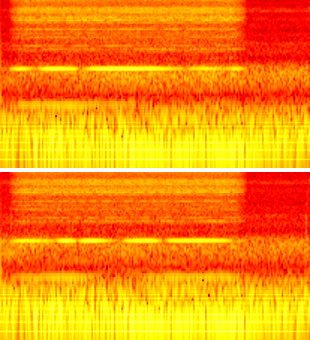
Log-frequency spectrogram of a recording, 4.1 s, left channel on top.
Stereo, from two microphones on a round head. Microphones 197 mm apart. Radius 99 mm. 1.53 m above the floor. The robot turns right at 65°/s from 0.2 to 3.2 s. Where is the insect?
30° right; by 4.2 s 165° left.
